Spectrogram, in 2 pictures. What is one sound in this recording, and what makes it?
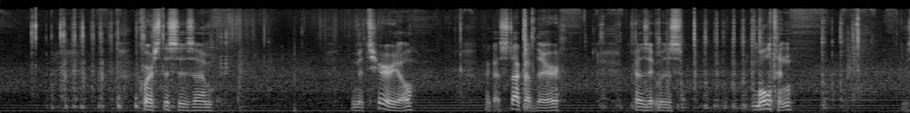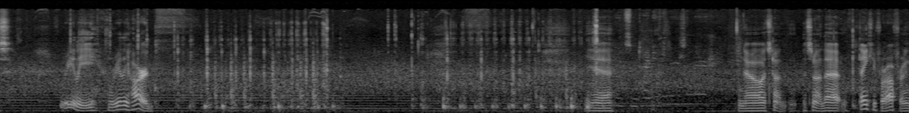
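Metal clicks and taps on a work table.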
